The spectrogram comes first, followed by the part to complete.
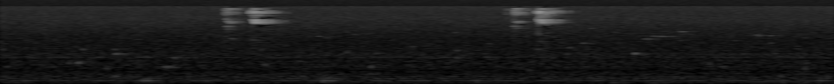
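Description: Near silence: room tone with a faint low hum and two faint, sharp double clicks about a second and a half apart.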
